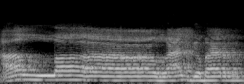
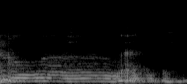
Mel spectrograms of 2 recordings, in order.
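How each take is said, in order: First: It is said fairly loudly, to be heard. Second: It is said softly, almost under the breath.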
